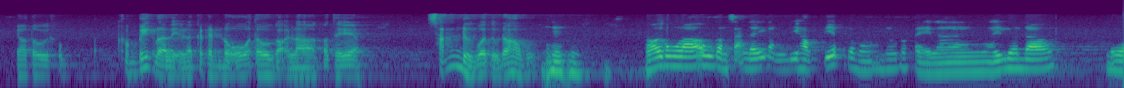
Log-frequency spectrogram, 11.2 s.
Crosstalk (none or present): none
